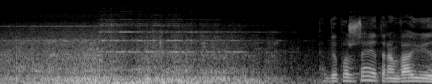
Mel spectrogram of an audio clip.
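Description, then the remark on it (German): A Wrocław (Breslau) tram rumbles steadily along its rails for about three seconds, thin high wheel squeals ringing above the roar, before it fades and a man starts talking. “Dass aber Rechtsextreme unlängst eine Breslauer Straßenbahn mieteten und ungestört zu einer rollenden Propagandaplattform machten, dafür will er nicht die Verantwortung übernehmen.”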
